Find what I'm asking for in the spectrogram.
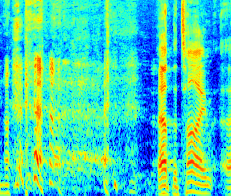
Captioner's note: laughing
